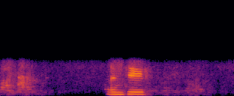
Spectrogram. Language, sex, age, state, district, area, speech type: Dogri, female, 18-30, Jammu and Kashmir, Reasi, rural, conversation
